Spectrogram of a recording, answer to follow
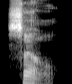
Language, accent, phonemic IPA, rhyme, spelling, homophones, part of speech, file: English, US, /sɛl/, -ɛl, cell, cel / sell, noun / verb, En-us-cell.ogg
- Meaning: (noun) 1. A single-room dwelling for a hermit 2. A small monastery or nunnery dependent on a larger religious establishment 3. A small room in a monastery or nunnery accommodating one person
